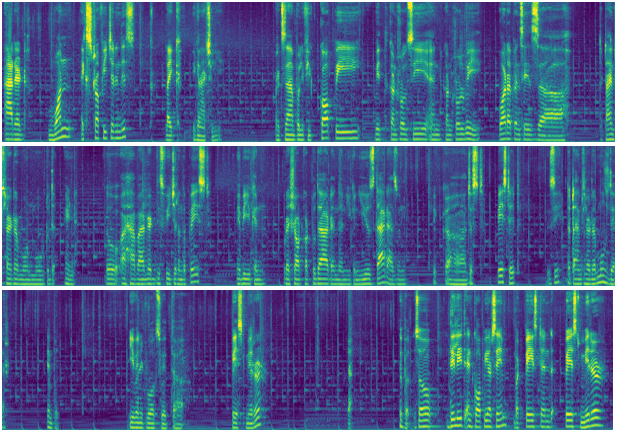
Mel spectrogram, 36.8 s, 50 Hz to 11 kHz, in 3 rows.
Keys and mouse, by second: 3.9 click, 4.7 drag, 5.8 drag, 7.1 ctrl+c, 7.9-8.9 drag, 9.2 ctrl+v, 11.8 click, 14.4 z, 15.2 z, 26.1 z, 26.5 z, 27.8 click, 30.3 click, 30.9 z, 31.5 z, 32.4 click, 32.4 z.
